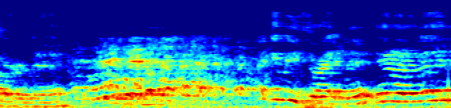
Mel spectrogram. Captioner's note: audience laughs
